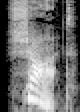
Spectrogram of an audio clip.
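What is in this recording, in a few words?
"shot", American English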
